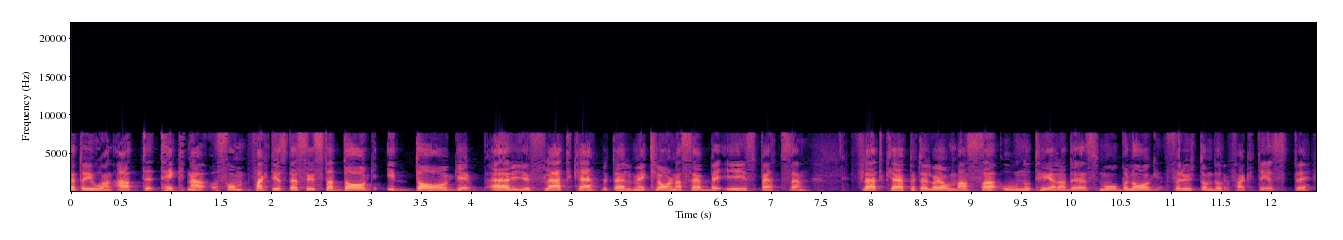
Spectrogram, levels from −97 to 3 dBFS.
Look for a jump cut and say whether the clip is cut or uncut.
cut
